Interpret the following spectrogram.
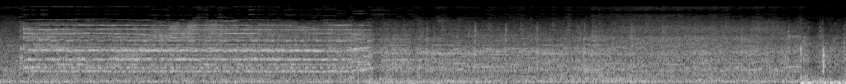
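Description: A loud, sustained chord of several steady tones, horn-like, held for about three and a half seconds and then cut off, followed by a steady rushing noise.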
